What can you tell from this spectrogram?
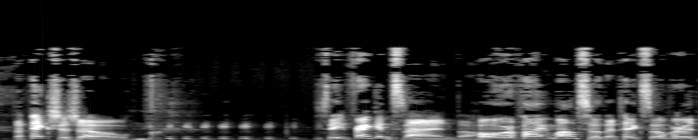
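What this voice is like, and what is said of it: Put-on old-Hollywood transatlantic accent. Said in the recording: “You've got a very good transatlantic accent voice.”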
